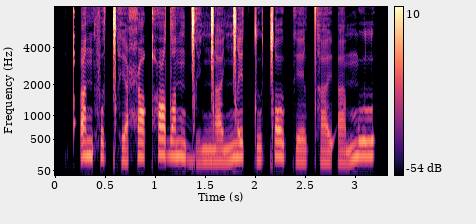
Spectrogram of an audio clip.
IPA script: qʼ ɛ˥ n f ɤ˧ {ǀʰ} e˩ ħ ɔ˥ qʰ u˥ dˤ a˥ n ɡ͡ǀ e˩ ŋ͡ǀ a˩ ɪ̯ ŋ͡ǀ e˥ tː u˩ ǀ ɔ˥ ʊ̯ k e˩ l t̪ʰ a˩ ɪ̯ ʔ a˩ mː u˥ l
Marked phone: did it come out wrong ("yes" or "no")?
no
